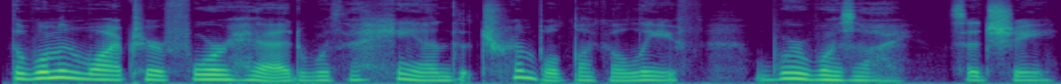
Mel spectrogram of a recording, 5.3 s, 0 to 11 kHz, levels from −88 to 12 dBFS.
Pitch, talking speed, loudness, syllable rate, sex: 175 Hz, 205 wpm, -19 LUFS, 4.8 syllables/s, female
